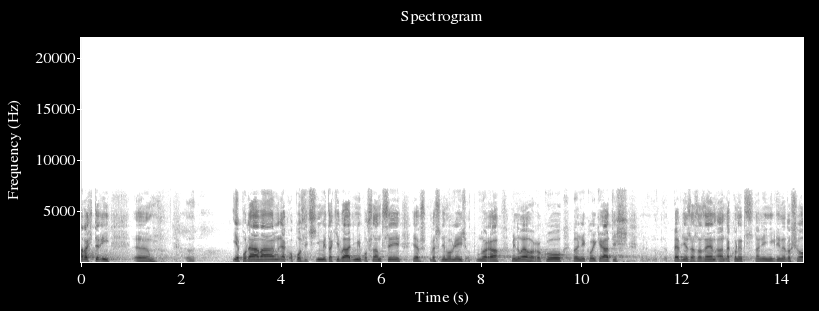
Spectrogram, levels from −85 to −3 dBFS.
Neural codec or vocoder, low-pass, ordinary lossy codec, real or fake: none; 7.2 kHz; MP3, 48 kbps; real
